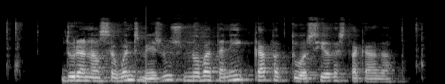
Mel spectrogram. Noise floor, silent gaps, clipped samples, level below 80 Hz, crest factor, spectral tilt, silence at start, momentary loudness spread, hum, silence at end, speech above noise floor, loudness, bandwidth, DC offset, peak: -45 dBFS; none; under 0.1%; -60 dBFS; 18 dB; -5 dB/octave; 0.15 s; 9 LU; none; 0.5 s; 27 dB; -19 LUFS; 9.6 kHz; under 0.1%; -2 dBFS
